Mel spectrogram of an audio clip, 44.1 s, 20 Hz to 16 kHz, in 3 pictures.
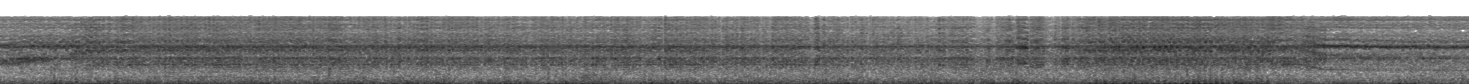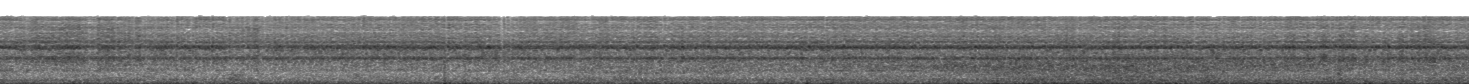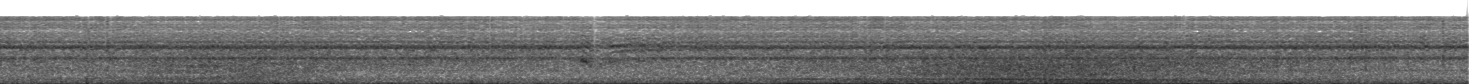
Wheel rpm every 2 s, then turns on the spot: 170, 230, 230, 230, 230, 230, 210, 170, 160, 160, 160, 160, 160, 160, 160, 160, 160, 150, 160, 160, 160, 160.
none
